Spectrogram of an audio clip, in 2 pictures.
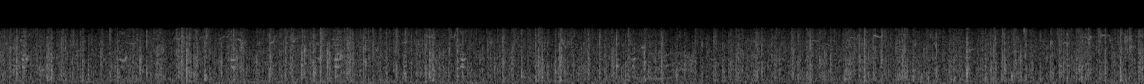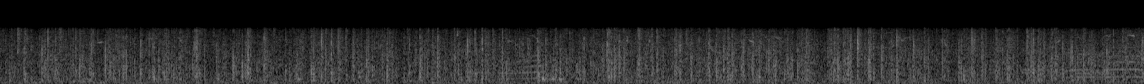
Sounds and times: Animal: 4.4s - 4.8s, 6.2s - 7.1s, 16.3s - 17.3s, 21.7s - 22.8s.

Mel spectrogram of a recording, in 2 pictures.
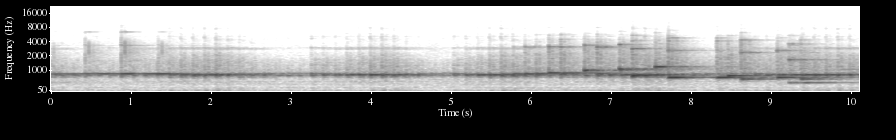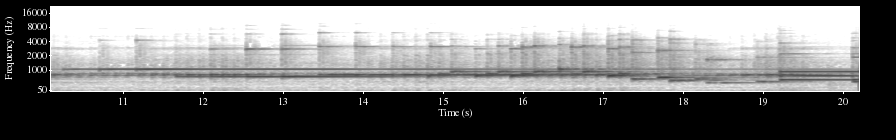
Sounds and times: Tubular bells: 0.0s - 20.2s.

